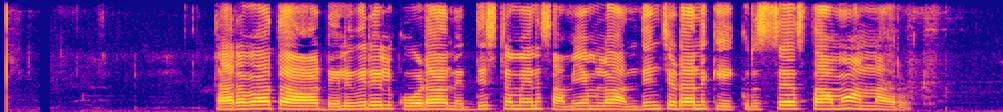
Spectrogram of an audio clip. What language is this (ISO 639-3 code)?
tel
